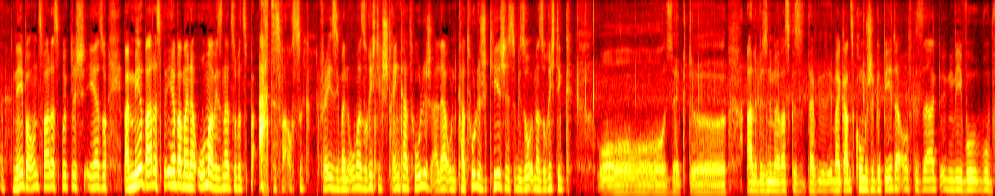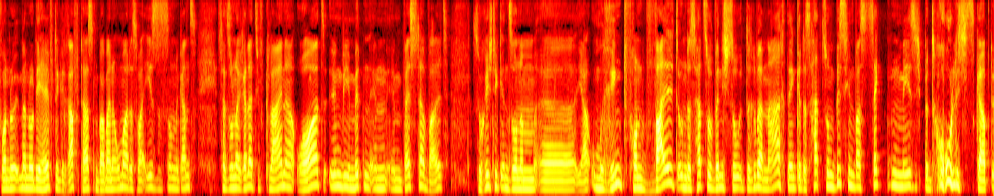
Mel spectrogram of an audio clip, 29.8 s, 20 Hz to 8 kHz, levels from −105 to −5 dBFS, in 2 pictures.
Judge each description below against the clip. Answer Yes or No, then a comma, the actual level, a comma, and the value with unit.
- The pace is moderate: No, fast, 235 wpm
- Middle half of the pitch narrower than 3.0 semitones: No, average, 3.5 semitones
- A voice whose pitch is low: No, medium, 160 Hz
